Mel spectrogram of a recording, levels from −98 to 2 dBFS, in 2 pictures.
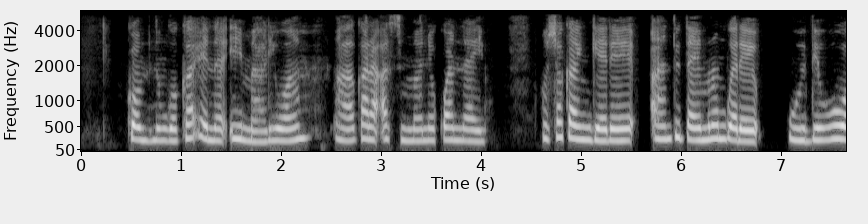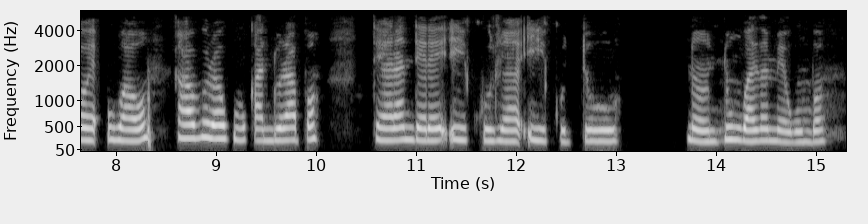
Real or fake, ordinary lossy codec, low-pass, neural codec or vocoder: fake; MP3, 48 kbps; 5.4 kHz; codec, 16 kHz, 8 kbps, FreqCodec, larger model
